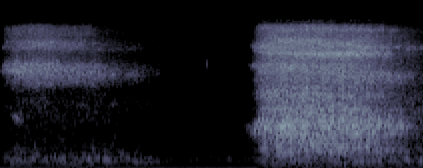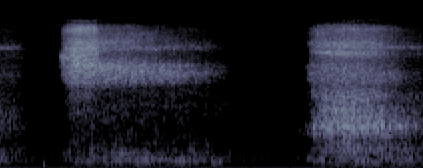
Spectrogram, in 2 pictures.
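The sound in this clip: Slow, hissing breaths in and out, shaped to imitate sea waves washing forward and back on a beach: four long, airy swells separated by short silences, the last one cut off.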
